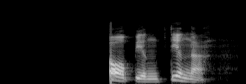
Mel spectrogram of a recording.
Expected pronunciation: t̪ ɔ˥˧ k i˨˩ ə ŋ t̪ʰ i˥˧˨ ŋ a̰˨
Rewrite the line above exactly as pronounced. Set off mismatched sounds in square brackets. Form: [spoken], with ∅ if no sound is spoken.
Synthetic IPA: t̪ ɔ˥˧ [p] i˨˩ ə ŋ [t̪] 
